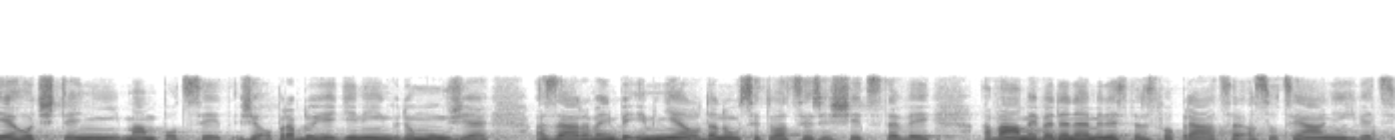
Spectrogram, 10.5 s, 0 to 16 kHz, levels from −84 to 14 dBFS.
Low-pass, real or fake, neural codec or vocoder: 7.2 kHz; real; none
